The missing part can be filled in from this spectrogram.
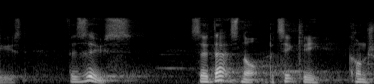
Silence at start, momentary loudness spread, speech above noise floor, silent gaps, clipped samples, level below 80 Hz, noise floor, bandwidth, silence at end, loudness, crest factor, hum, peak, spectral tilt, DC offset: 0 s; 18 LU; 27 dB; none; under 0.1%; -58 dBFS; -53 dBFS; 9.4 kHz; 0 s; -27 LUFS; 20 dB; none; -8 dBFS; -5.5 dB/octave; under 0.1%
